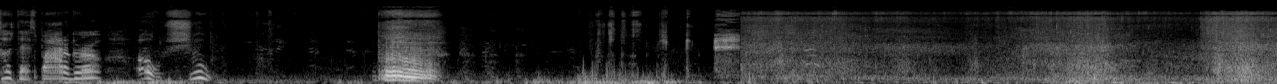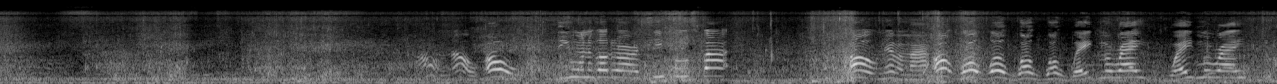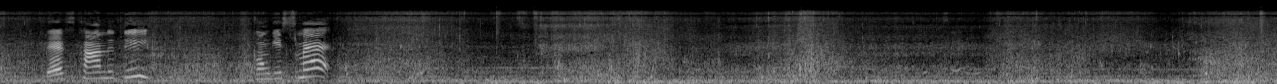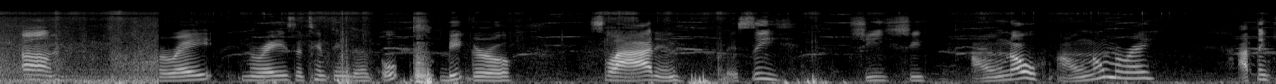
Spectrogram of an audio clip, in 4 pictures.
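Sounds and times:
wind rumbling on microphone: 0.0s - 51.0s
waves washing on sandy shore: 7.4s - 39.9s.

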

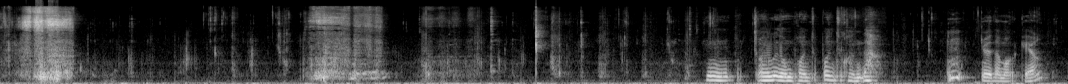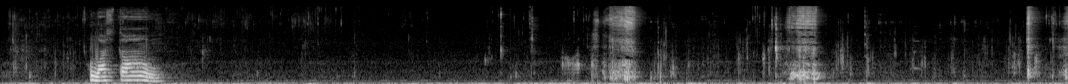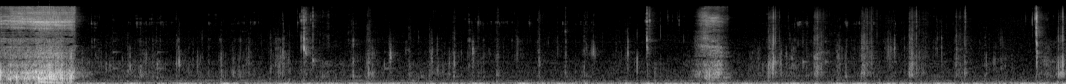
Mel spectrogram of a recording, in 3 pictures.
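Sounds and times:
person chewing noodles: 0.0s - 7.5s, 12.5s - 14.3s, 15.5s - 32.0s
loud slurp of noodles: 0.2s - 0.8s, 3.0s - 3.9s, 18.5s - 19.0s, 21.3s - 22.2s.

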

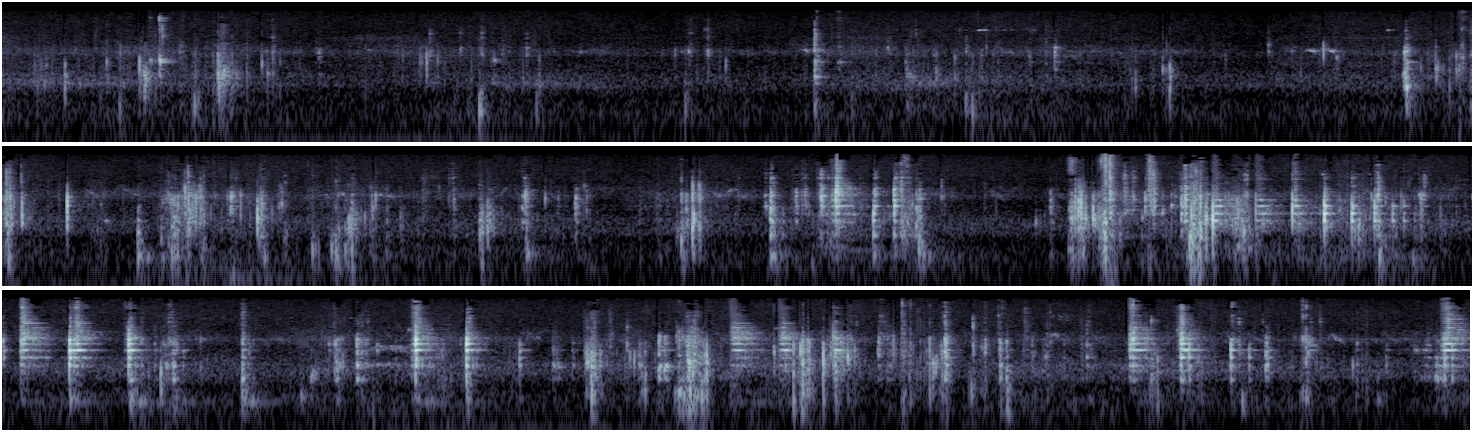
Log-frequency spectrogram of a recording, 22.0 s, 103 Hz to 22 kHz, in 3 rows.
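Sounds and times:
metal bolts clinking on pot rim: 11.2s - 12.0s, 12.6s - 22.0s.

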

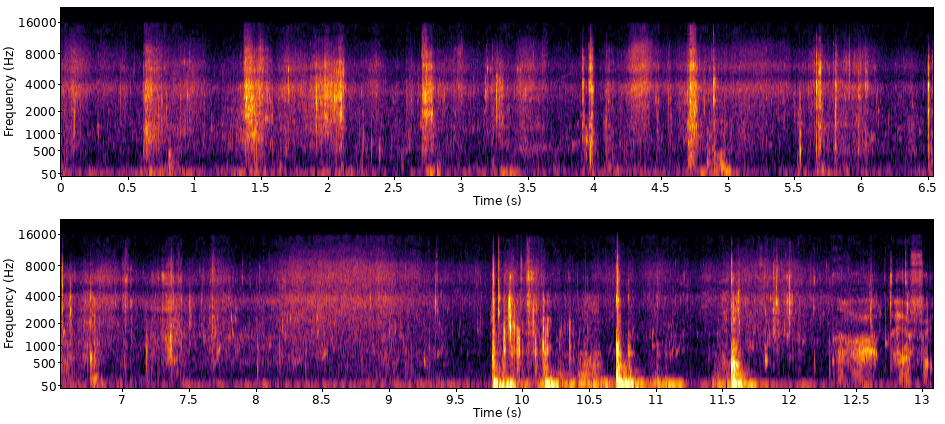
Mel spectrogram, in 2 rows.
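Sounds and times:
footsteps on stony ground: 0.0s - 7.6s
water sloshing and splashing: 0.0s - 13.0s.

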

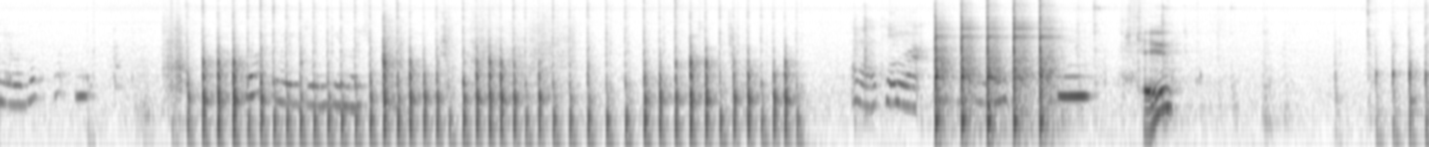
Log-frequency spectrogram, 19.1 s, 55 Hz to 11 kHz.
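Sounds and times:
hammer tapping on gasket: 2.5s - 10.8s, 12.5s - 14.2s.

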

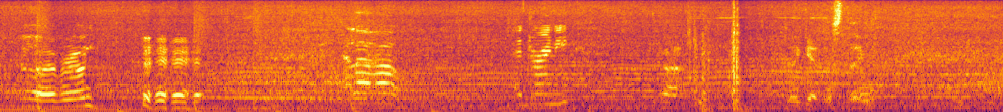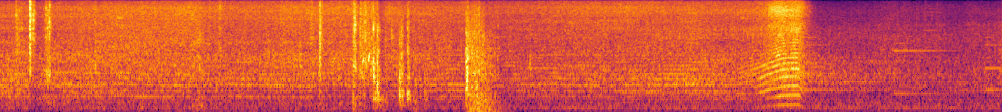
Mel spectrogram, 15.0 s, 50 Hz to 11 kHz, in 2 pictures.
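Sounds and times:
car engine and road hum: 0.0s - 15.0s
heavy thump: 10.2s - 11.5s.

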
